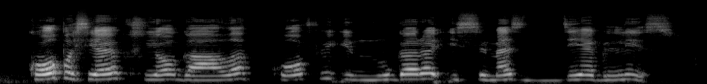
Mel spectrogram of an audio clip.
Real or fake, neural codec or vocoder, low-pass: real; none; 14.4 kHz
